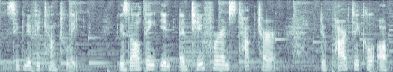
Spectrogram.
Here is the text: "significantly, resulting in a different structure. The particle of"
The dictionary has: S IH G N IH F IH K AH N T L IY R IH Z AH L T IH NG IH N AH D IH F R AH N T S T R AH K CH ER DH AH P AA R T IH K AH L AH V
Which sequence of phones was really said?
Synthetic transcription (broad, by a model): S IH G N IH F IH K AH N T L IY R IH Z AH L T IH NG IH N AH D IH F R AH N S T AH K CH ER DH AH P AA R T IH K AH L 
